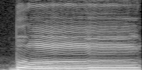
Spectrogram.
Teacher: tanwin pada huruf ba di sini namanya bacaan iklab kita tekan tiga ketuk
